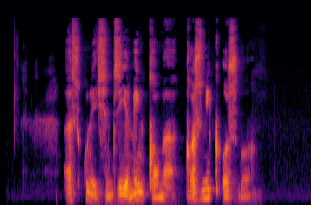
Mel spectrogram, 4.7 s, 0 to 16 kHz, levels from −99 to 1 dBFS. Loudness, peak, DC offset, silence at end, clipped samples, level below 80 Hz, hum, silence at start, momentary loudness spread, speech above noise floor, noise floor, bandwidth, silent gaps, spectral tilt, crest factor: -29 LUFS; -8 dBFS; under 0.1%; 0.85 s; under 0.1%; -66 dBFS; none; 0.95 s; 12 LU; 47 dB; -76 dBFS; 11.5 kHz; none; -4 dB/octave; 22 dB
